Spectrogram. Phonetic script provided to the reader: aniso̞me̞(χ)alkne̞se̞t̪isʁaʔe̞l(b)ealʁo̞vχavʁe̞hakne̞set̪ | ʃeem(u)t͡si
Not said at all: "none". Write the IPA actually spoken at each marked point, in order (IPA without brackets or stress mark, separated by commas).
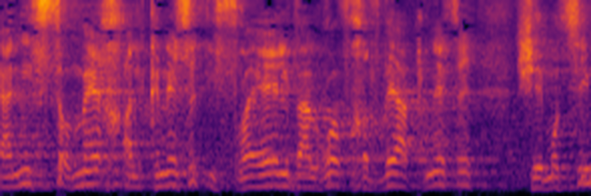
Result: χ, v, o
